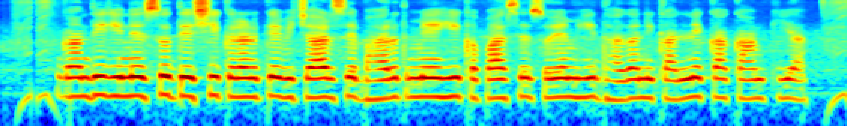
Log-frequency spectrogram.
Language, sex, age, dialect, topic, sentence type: Hindi, female, 18-24, Awadhi Bundeli, agriculture, statement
